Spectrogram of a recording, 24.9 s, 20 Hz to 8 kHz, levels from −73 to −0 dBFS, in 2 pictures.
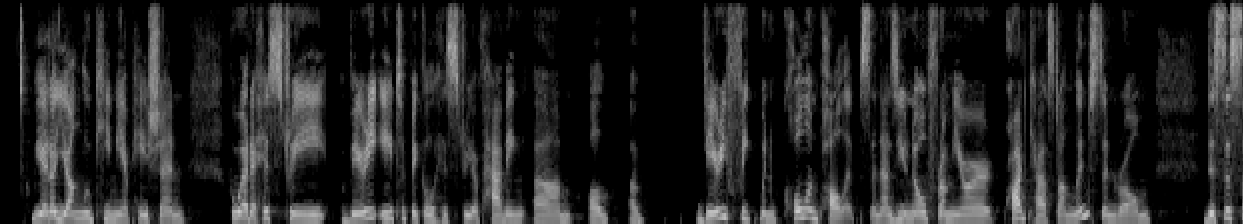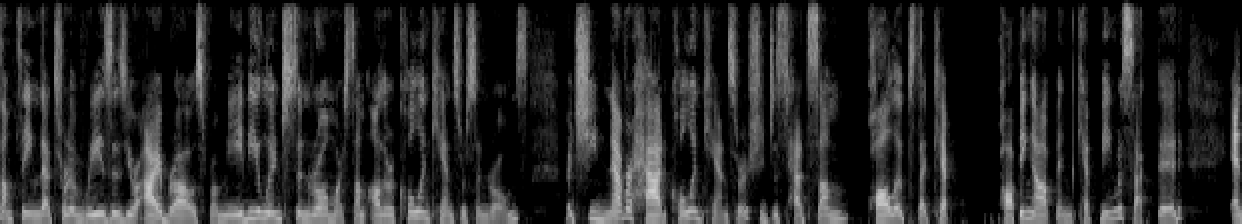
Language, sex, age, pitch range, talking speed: English, female, 20-39, 190-230 Hz, 170 wpm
